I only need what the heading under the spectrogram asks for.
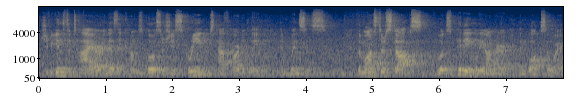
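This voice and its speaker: A man's voice: expressive, moderate pace, hardly any pauses. A man reading out stage directions as scripted narration at a staged play reading. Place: large reverberant indoor performance space, far mic. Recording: very echoey hall, distant mic, rumbling noise.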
